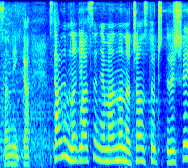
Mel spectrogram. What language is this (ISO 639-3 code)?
srp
